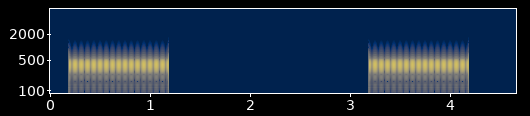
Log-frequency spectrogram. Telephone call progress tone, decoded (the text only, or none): ringback tone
